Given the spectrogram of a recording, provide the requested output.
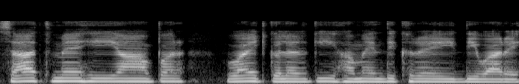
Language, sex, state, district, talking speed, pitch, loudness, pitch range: Hindi, male, Himachal Pradesh, Shimla, 140 wpm, 135 Hz, -17 LUFS, 130-140 Hz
